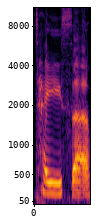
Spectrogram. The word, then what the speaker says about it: Taiesa: It's pronounced taisa, like a tie. Like think of a bow tie. hard e and then s like s dude you know um go live on your birthday.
